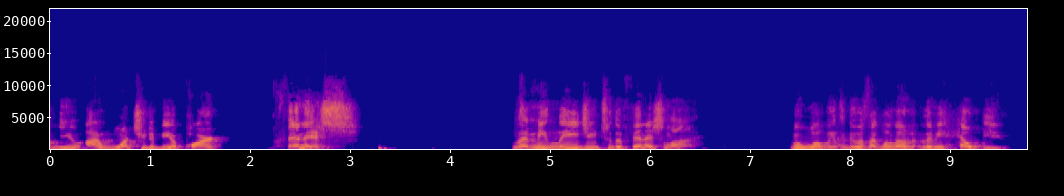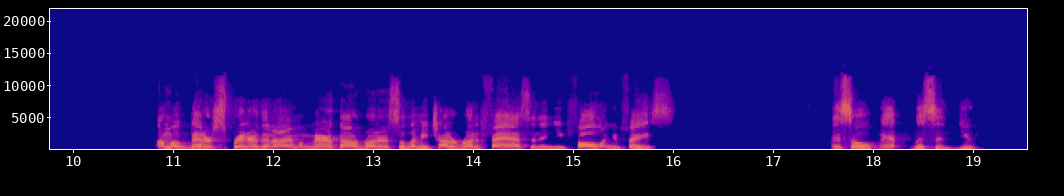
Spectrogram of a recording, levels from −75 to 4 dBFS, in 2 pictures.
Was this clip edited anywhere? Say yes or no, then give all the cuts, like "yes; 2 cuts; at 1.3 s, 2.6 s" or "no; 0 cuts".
yes; 2 cuts; at 7.9 s, 17.4 s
